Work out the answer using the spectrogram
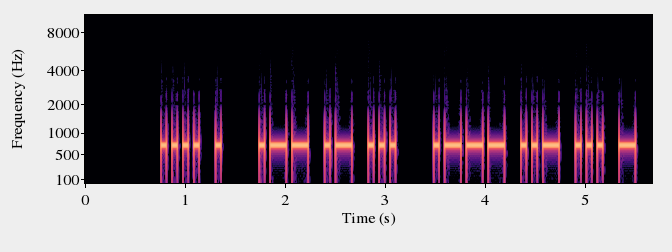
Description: Morse code, heard as a keyed tone, about 22 wpm, 700 Hz. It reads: HE WAS JUST
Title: Sentences from Top 1100 Words 22wpm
